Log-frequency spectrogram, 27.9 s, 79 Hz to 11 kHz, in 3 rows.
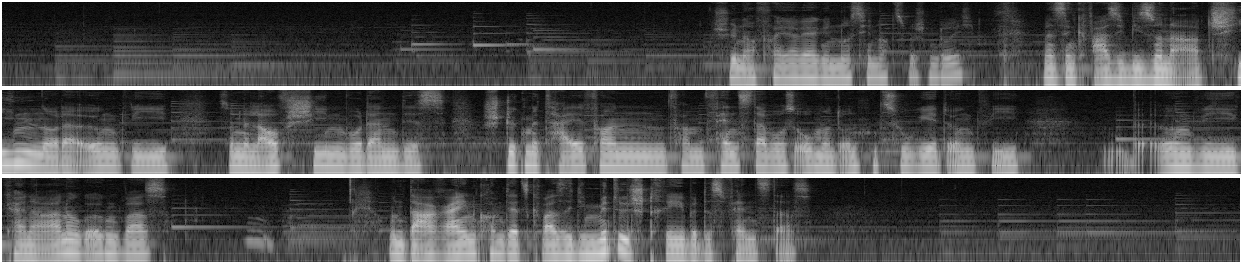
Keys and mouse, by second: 1.0 middle click, 1.6 middle click, 4.5 KP_Decimal, 6.7 shift+s, 8.4 shift+a, 12.0 s, 13.2 click, 14.0 s, 20.0 KP_1, 21.4 KP_7, 22.4 z, 23.1 middle click, 23.2 click, 24.4 s, 27.3-27.8 drag.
